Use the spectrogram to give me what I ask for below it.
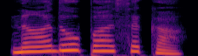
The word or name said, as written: ನಾದೋಪಾಸಕ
